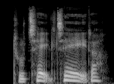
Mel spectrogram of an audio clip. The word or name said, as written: totalteater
